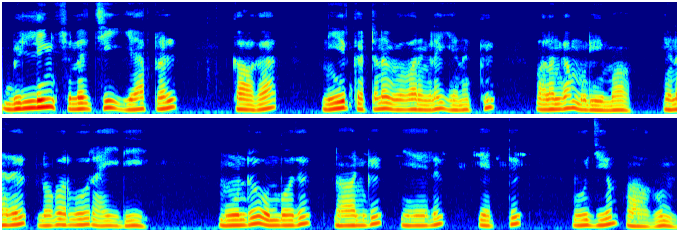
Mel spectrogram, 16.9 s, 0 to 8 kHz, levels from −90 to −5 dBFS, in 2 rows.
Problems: none marked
